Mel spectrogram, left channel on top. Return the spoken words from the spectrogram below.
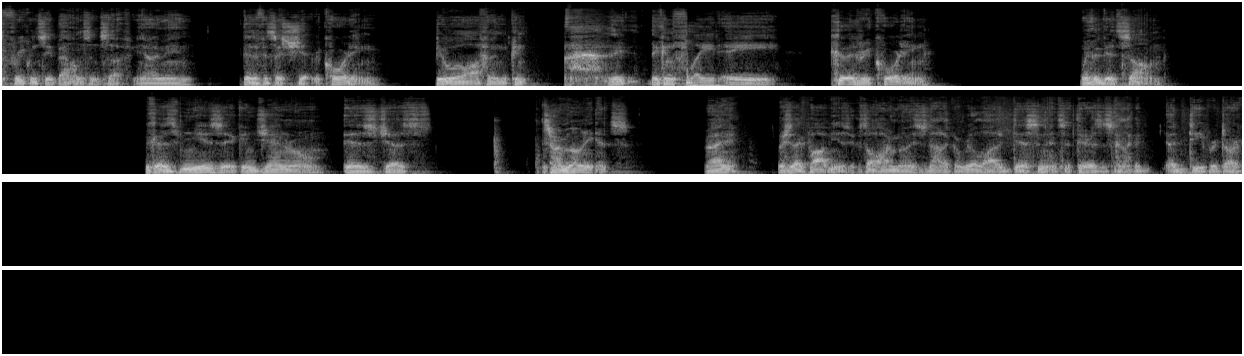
frequency balance and stuff, you know what I mean? Because if it's a shit recording, people will often they conflate a good recording with a good song. Because music in general is just, it's harmonious, right? Especially like pop music, it's all harmonious. There's not like a real lot of dissonance. If there is, it's kind of like a deeper,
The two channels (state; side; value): silent; right; digital silence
